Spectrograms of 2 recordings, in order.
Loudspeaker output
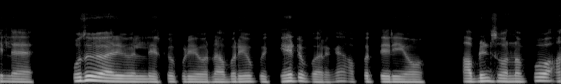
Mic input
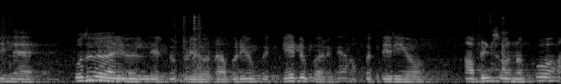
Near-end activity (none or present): none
